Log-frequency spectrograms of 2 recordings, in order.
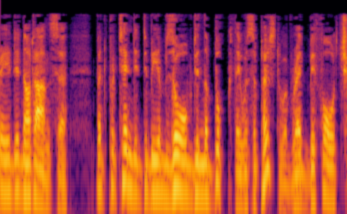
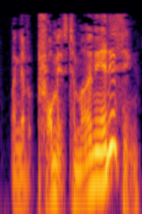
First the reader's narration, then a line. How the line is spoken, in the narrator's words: Ron mumbled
